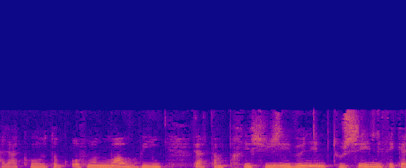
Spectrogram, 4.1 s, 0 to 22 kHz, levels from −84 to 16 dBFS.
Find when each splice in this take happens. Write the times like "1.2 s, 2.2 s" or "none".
1.9 s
